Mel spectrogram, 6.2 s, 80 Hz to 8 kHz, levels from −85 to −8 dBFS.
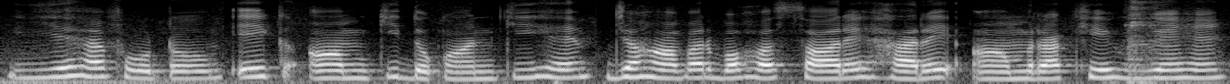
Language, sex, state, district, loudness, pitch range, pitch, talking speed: Hindi, female, Uttarakhand, Uttarkashi, -18 LUFS, 215-245 Hz, 235 Hz, 155 wpm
